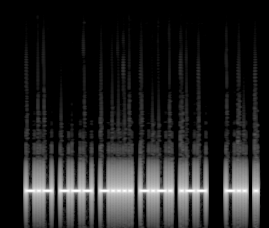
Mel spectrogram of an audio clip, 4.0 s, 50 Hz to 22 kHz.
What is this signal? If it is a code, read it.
Morse code, heard as a keyed tone, about 28 wpm, 700 Hz. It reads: KO6CW DE
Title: USA Callsign DE Callsign - 5 Characters - 28wpm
